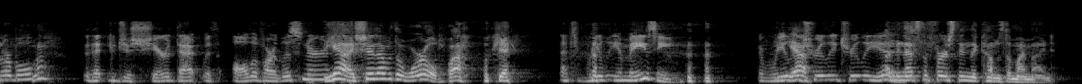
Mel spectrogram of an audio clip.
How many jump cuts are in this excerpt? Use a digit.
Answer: 0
